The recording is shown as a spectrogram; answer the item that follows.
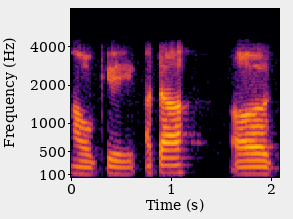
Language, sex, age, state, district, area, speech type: Goan Konkani, male, 18-30, Goa, Ponda, rural, conversation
